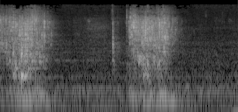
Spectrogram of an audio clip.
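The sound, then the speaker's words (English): Bath water with ginger bath tea bags in it is swished to froth up bubbles, giving two soft, fairly faint splashing swooshes separated by a short pause. “Just trying to froth up the bubbles.”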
